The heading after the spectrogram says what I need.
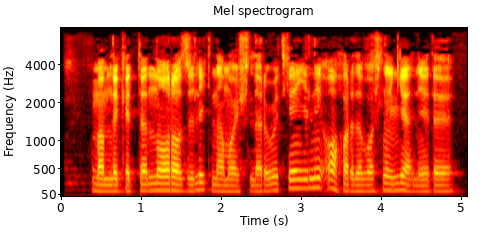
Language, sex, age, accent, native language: Uzbek, male, 18-24, Surxondaryo, Uzbek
